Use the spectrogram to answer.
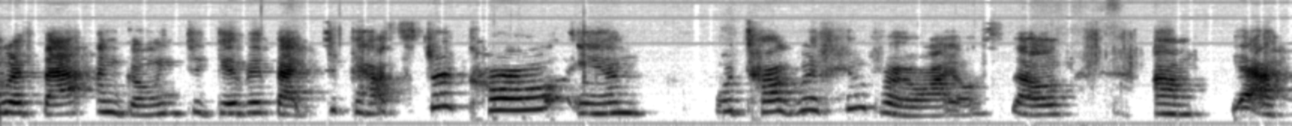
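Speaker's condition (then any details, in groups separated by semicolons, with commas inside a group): Cerebral palsy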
